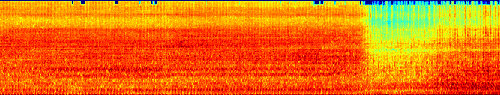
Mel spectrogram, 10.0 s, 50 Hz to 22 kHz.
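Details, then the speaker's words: 1983 John Deere 116 Hydrostatic lawn tractor with electric fuel pump, started on a jump pack because the battery is dead: steady even idle, briefly settling then running on with no misses or knocks; normal start and idle. "that all seems to work because, like I say, the tractor runs good."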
